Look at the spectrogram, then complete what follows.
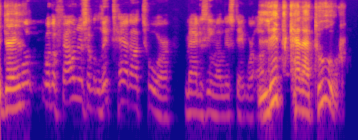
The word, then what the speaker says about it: Littérature: Well, the founders of Littérature magazine on this date were Littérature, literature, but they have an accent on the E.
